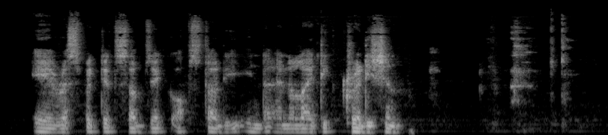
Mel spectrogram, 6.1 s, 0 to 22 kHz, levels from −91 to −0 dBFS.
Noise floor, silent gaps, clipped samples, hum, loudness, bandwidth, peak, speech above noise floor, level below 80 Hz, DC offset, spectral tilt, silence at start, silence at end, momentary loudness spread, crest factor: -70 dBFS; none; under 0.1%; none; -33 LUFS; 15 kHz; -14 dBFS; 36 dB; -72 dBFS; under 0.1%; -3 dB/octave; 0.3 s; 0.4 s; 16 LU; 22 dB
